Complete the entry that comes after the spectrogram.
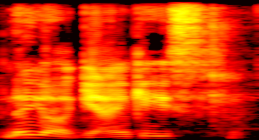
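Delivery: put-on slow Aussie accent; drawn-out Australian accent. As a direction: say it slowly in his Aussie voice. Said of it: "That was really good".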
